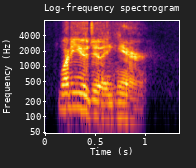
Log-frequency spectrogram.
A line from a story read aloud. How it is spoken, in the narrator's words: Professor Hylop asked sharply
